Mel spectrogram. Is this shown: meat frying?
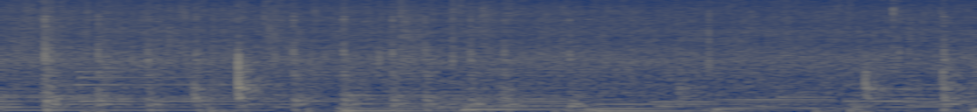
yes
